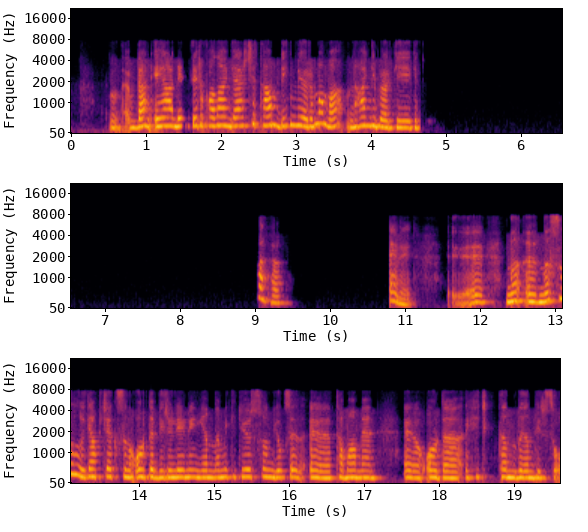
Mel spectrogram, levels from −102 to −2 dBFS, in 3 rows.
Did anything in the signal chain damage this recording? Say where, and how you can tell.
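No, nothing in the chain has damaged this speech; it has passed through a Speex codec at a high setting, which fits a rate of about 28 kbps, and that stage is doing its job without introducing any fault.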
